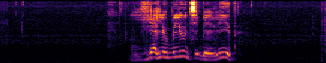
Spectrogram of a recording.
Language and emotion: Russian, positive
